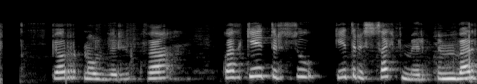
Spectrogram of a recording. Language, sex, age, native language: Icelandic, male, 11, Icelandic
